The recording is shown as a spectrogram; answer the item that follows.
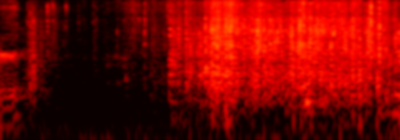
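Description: Crinkling plastic snack packets and wrapped candies being handled and lifted out of a cardboard box, starting about a second in after a brief lull.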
